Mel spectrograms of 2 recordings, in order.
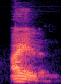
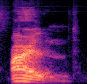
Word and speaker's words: Ireland: ireland right um you need to pronounce the r ireland ireland ireland oh i just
